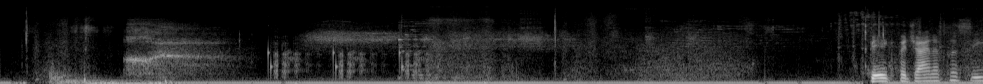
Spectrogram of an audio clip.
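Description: A card game's sound effects whoosh as cards are played.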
